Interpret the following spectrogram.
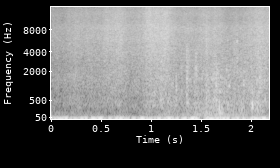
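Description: Thin plastic bag crinkling and rustling as it is tugged and handled, a steady rough hiss that peaks about a second in; the bag is tearing under the strain.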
